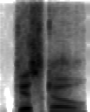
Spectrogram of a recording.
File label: "disco", American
